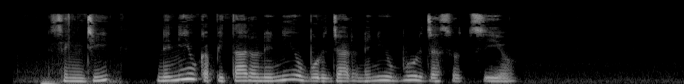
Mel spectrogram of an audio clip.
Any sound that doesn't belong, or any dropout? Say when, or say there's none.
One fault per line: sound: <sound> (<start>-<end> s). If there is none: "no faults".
no faults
